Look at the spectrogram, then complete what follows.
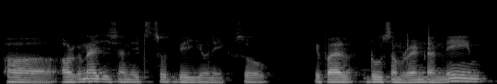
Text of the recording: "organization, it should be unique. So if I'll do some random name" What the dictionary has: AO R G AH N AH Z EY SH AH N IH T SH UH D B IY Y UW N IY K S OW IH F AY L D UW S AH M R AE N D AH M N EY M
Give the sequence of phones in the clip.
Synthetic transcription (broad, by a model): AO R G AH N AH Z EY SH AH N IH T S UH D B IY Y UW N IY K S OW IH F AY L D UW S AH M R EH N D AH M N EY M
